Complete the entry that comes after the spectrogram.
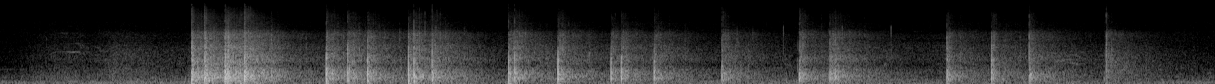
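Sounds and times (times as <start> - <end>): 
New Year fireworks exploding: 0.0 - 12.1
passers-by shouting: 0.3 - 3.5, 7.5 - 12.0.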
